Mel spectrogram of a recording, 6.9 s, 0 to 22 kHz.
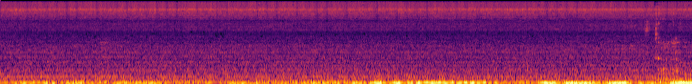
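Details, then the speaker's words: Rough idle on startup, noticed after the PCV valve was replaced. Low rumble swells and dips unevenly, hunting for about 43 seconds before settling. Owner unsure whether something is clogging it; surging rough idle. "can see where it's kind of going up and down there and then after a little while it'll just find that it'll kind of slow down"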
